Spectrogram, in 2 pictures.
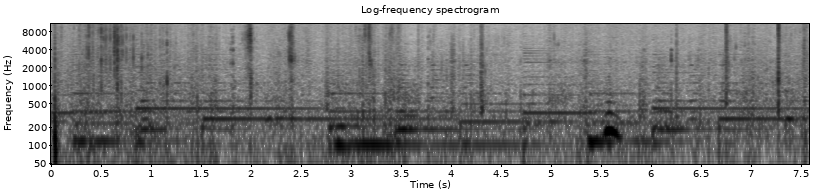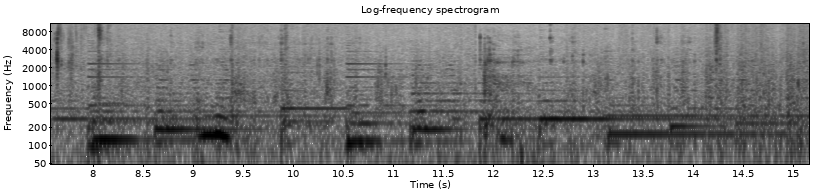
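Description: Background music, a melody of held low notes, plays throughout. Over it come sharp crunches and mouth clicks from chewing crispy fried battered squid, most frequent in the first few seconds.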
